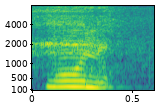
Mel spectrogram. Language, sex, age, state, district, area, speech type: Malayalam, female, 30-45, Kerala, Kasaragod, rural, read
